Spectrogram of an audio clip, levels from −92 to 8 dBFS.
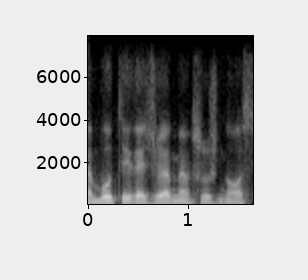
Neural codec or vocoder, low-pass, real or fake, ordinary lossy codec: codec, 16 kHz, about 1 kbps, DyCAST, with the encoder's durations; 7.2 kHz; fake; Opus, 16 kbps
